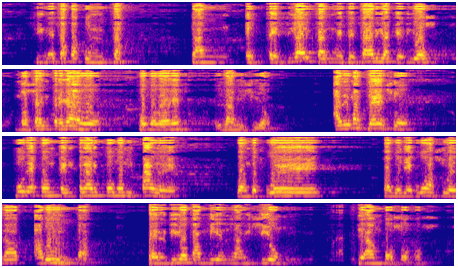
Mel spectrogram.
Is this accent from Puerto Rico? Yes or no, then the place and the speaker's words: yes; Santa Isabel, Puerto Rico; Él se iba a cierto punto de mi pueblo, en Santa Isabel, Puerto Rico, la plaza pública, y desde ahí él corría hasta la playa de Santa Isabel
